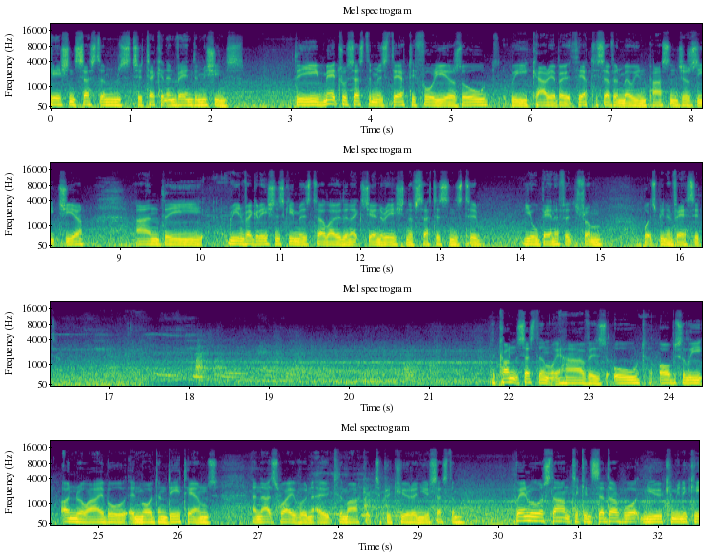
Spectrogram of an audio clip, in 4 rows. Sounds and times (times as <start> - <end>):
Speech: 0.0 - 2.4, 3.0 - 8.6, 9.2 - 13.5, 14.1 - 15.0, 15.6 - 16.4, 21.8 - 29.6, 30.2 - 32.5.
